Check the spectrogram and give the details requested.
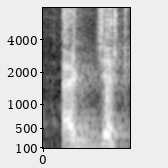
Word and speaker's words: adjust: की थी तो हमने एडजस्ट की बात की थी और हमने बताया था कि एडजस्ट में डी साइलेंट होता है उसका सही एडजस्ट नहीं है एडजस्ट है साथ में हमने नियम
